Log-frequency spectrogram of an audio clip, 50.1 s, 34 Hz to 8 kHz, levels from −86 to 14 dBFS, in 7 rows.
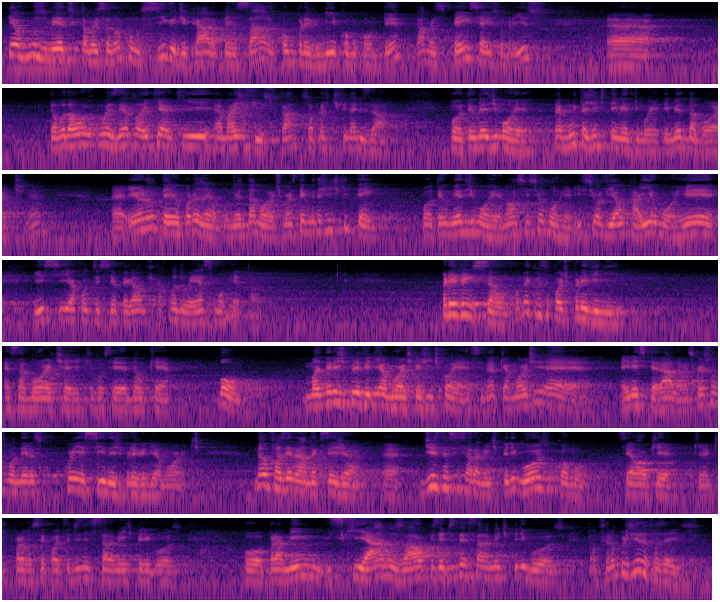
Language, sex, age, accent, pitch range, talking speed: Portuguese, male, 20-39, Brazilian, 115-160 Hz, 210 wpm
